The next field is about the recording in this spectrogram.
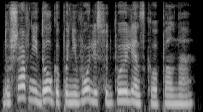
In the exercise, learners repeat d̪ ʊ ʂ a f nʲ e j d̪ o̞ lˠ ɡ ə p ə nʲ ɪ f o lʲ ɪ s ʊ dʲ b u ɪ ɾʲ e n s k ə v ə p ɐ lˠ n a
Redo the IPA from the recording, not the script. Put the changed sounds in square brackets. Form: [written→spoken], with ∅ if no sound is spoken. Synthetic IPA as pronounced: d̪ ʊ ʂ a [f→v] nʲ e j d̪ o̞ lˠ ɡ ə p ə nʲ ɪ [f→v] o lʲ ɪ s ʊ dʲ b [u→o] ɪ [ɾʲ→lʲ] e n s k ə v ə p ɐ lˠ n a

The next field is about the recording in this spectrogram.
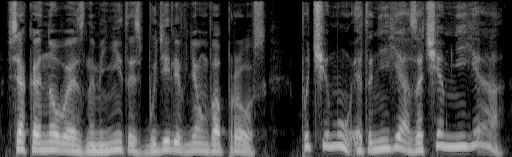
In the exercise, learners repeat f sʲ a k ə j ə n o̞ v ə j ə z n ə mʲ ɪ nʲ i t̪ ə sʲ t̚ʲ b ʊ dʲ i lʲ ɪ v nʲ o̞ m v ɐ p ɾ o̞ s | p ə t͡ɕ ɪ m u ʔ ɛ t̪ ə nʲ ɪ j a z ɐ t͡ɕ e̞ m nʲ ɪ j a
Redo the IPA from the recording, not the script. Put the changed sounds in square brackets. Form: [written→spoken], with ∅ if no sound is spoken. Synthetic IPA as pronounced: f sʲ a k ə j ə n o̞ v ə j ə z n ə mʲ ɪ nʲ i t̪ ə sʲ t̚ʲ b ʊ dʲ i lʲ ɪ v nʲ o̞ m v ɐ p ɾ o̞ s | p ə t͡ɕ ɪ m u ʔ ɛ t̪ ə nʲ ɪ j a z ɐ t͡ɕ e̞ m nʲ ɪ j a

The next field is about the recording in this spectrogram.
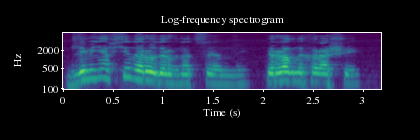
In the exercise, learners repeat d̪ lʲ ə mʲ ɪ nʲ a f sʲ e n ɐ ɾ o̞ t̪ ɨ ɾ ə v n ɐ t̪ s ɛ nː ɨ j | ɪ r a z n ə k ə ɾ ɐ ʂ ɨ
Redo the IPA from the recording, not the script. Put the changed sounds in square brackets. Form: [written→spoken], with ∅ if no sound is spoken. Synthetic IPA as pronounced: d̪ lʲ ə mʲ ɪ nʲ a f sʲ e n ɐ ɾ o̞ [t̪→d̪] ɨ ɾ ə v n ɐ t̪ s ɛ nː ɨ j | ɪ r a [z→v] n ə [k→x] ə ɾ ɐ ʂ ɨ

